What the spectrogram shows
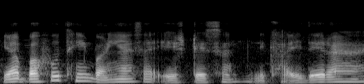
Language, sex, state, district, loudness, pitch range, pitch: Hindi, male, Bihar, Kaimur, -22 LUFS, 110-130 Hz, 125 Hz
